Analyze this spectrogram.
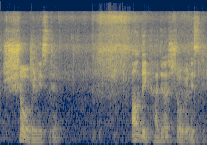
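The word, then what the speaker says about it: chauvinist: Pronunciation देख लेना, नहीं तो यहाँ चाविनिस्ट ऐसा कुछ ना लगाने लगना कि सी एस से चा बनाते हैं, शोविनिस्ट।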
